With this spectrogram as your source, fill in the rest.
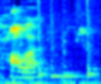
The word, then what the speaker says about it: challah: And actually, I think the bread is pronounced challah bread. The C is silent. It's a C. Oh, okay, challah bread. Yeah, C-H-A-L-L-A, challah.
